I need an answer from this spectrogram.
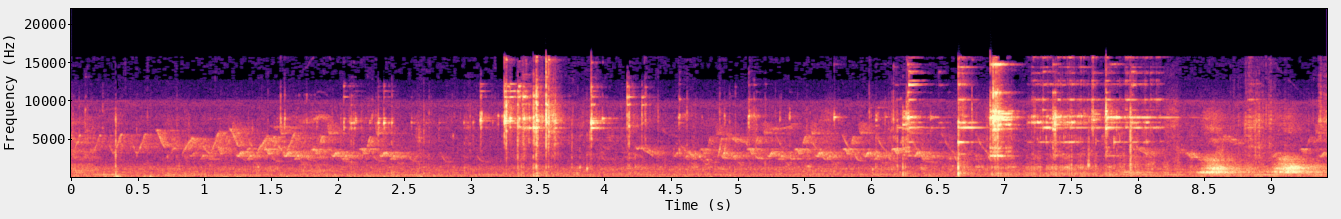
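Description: A bird chirping, a quick run of short repeated high falling notes, with a few sharp metallic clinks and rattles partway through. Louder animal sounds start near the end.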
